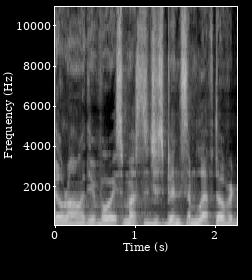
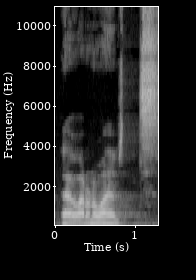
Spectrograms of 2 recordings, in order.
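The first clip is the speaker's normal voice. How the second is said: ordinary talk, nothing marked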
